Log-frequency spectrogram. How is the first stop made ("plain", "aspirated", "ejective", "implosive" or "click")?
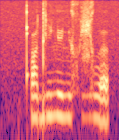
ejective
